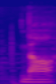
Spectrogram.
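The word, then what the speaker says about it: な: we just learned the na column so we have na which looks like like a naughty nun you can see her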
